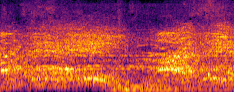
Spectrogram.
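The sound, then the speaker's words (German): A live audience shouts together as the crowd in a staged Passion play, answering Pontius Pilate as he sentences Jesus. The dense, loud roar of many voices holds steady throughout. “Auch stark Henning Baum als Pontius Pilatus, der Jesus Todesurteil spricht und bei dem das Live-Publikum in die Rolle der Menschenmenge schlüpft.”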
